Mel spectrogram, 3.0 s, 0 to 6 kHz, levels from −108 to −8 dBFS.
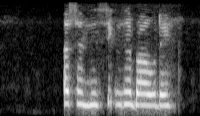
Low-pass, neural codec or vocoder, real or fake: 5.4 kHz; vocoder, 22.05 kHz, 80 mel bands, Vocos; fake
